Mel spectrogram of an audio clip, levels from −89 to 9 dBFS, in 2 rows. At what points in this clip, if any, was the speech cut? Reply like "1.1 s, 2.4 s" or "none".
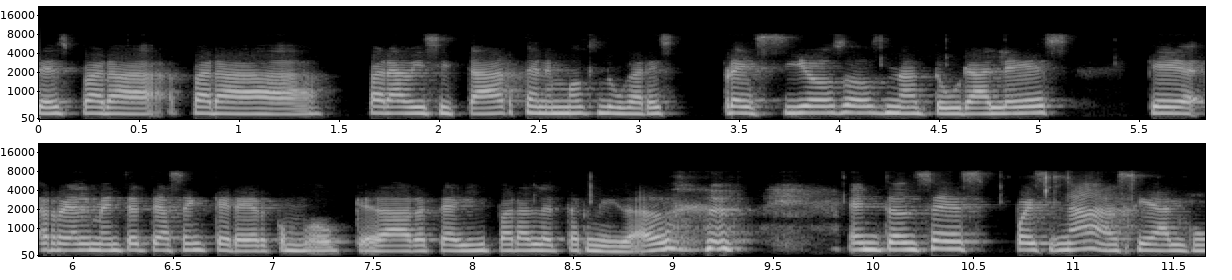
none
